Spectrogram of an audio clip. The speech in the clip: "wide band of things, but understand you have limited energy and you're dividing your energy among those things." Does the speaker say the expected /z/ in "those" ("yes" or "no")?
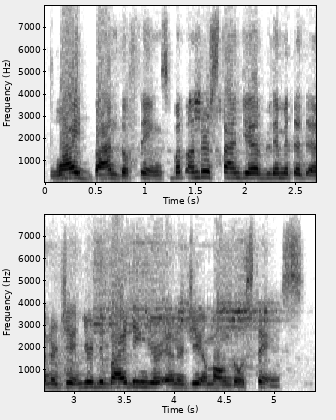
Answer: no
